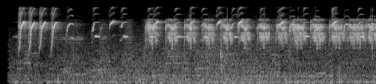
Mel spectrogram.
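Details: Streak-eared bulbul sound used as a lure recording for trapping birds: dense, high, sharp chirps and short notes, fast and irregular, with several birds overlapping throughout.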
